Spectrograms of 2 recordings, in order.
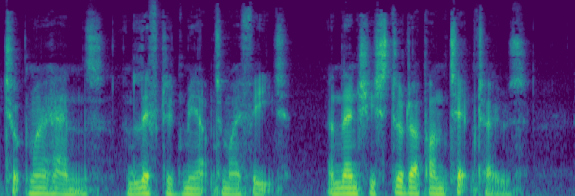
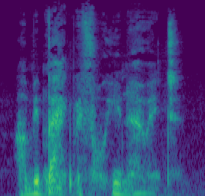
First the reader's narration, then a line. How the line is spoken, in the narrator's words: Tilly whispered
